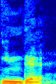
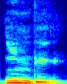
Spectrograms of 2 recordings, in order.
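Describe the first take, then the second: First: The word 'the' is said as 'thuh'. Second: The word 'the' is said as 'thee'. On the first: The speaker calls it wrong. "not in the" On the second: The speaker calls it right. "Because N starts with a sound, so it is a vowel"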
